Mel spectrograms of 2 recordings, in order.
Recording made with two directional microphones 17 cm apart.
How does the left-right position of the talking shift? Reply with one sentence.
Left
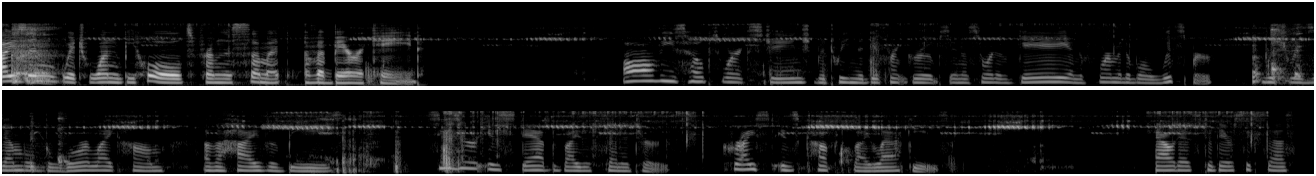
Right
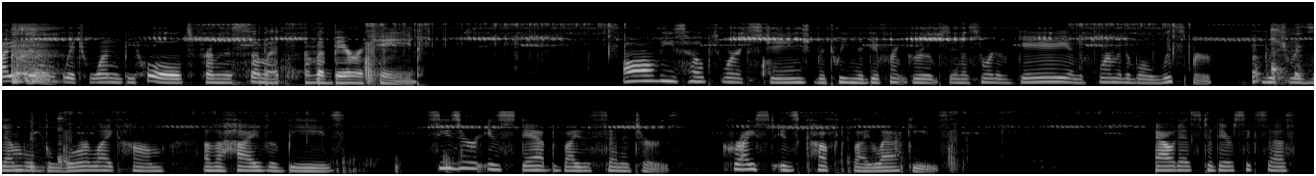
In this clip you hear the talking travel towards the right.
